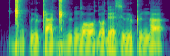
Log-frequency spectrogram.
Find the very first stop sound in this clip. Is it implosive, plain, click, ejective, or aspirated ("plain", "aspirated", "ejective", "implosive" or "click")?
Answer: click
